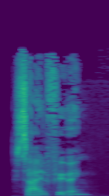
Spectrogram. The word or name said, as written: sejlføring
